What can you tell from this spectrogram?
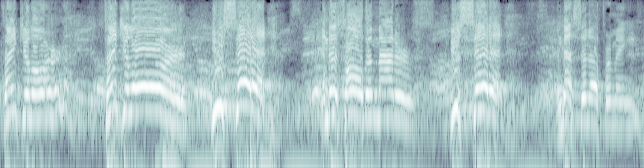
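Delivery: building from plain to a high loud cry; shouted praise. Shown as a demonstration. Preacher leading congregation in thanks, building to a shout. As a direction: lead the praise, rising each time. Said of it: "Raise your hands up high and say".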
